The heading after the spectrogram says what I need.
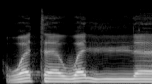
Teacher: Premier doublement de la lettre Lam, elle est prononcée de façon sukoun, et le deuxième avec la fatha, le son E. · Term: dédoublement de la lettre Lam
